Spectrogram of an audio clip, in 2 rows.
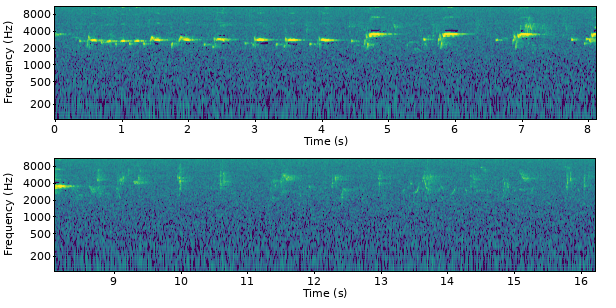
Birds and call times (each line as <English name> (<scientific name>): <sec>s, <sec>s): White-browed Robin-Chat (Cossypha heuglini): 2.9s, 6.8s
Fischer's Lovebird (Agapornis fischeri): 11.5s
